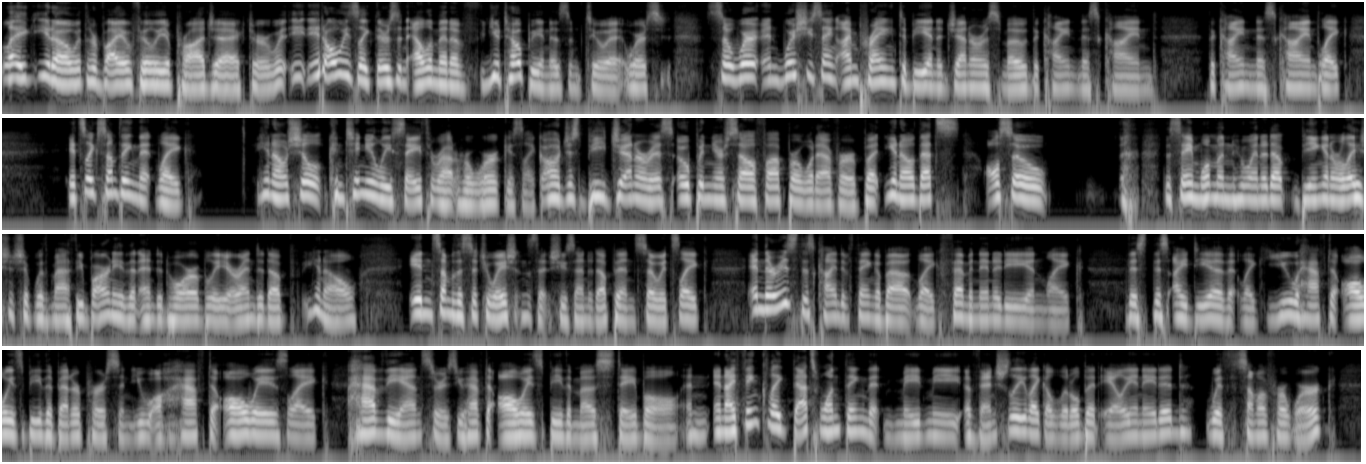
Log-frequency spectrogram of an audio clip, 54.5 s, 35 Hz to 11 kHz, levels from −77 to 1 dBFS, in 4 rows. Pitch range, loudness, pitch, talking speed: 130-170 Hz, -21 LUFS, 145 Hz, 185 wpm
